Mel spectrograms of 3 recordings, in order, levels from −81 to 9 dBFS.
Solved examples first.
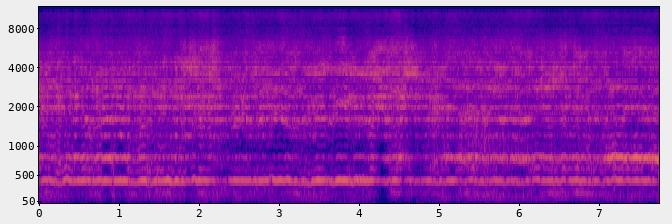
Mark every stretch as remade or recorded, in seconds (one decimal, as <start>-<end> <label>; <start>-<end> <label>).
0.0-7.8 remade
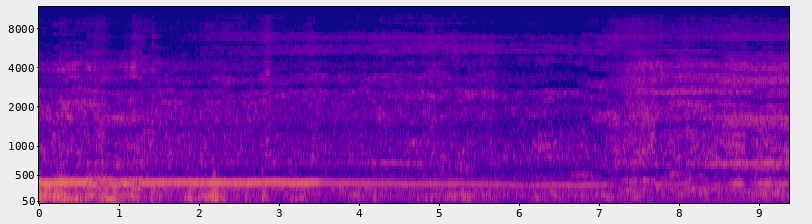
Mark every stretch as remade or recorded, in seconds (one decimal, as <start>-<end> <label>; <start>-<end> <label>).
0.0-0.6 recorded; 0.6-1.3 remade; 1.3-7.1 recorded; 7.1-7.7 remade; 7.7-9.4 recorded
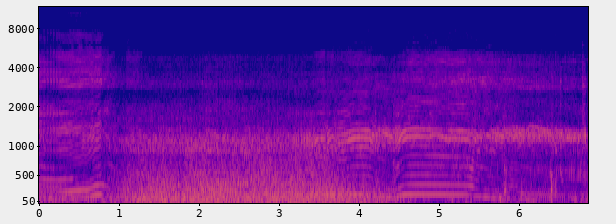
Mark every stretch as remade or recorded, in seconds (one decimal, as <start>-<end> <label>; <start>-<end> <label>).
0.0-6.9 recorded

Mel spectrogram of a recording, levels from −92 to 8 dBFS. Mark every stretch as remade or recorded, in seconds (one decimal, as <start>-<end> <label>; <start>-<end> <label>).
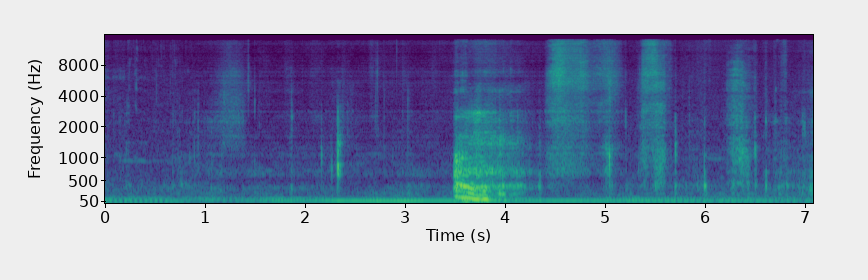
0.0-0.9 recorded; 0.9-5.2 remade; 5.2-7.1 recorded

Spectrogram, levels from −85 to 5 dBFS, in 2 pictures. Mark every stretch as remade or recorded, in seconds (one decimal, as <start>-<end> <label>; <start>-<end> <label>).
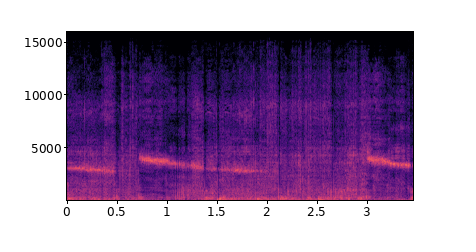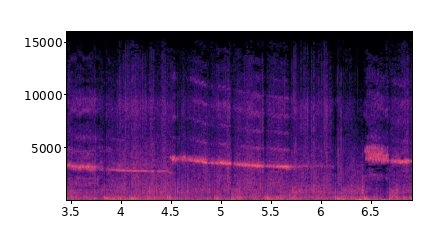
0.0-3.9 remade; 3.9-6.9 recorded

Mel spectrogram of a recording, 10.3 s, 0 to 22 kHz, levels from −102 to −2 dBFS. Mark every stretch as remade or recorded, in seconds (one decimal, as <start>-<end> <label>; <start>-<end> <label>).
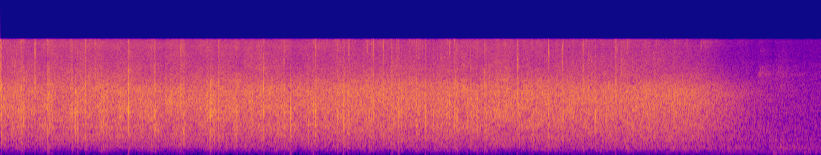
0.0-0.5 recorded; 0.5-3.9 remade; 3.9-5.7 recorded; 5.7-6.8 remade; 6.8-10.3 recorded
